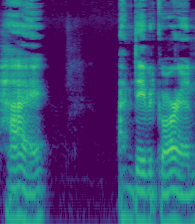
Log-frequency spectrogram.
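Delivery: speaking quietly in a hushed, tired voice. Introducing yourself on a podcast from a hotel room: speaking quietly, tired. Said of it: "I'm being a little quiet 'cause I'm tired".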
